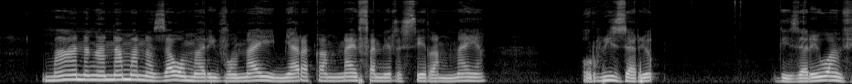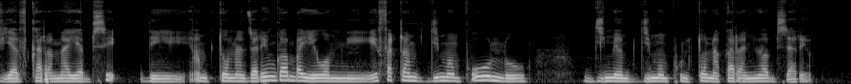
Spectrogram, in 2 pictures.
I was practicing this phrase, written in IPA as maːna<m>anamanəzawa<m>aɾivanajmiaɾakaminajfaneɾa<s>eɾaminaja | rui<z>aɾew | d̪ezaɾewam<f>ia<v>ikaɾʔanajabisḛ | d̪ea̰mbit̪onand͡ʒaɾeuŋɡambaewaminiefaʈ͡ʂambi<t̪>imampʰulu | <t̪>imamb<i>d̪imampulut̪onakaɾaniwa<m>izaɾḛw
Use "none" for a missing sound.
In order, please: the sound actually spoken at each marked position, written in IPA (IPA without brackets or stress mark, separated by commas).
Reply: ŋ, m, s, z, v, v, d̪, d̪, i, b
